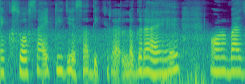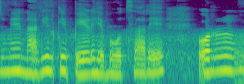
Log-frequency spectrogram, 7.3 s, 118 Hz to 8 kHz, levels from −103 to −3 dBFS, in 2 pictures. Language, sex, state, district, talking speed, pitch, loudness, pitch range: Hindi, female, Maharashtra, Mumbai Suburban, 165 wpm, 225 Hz, -19 LUFS, 205-235 Hz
